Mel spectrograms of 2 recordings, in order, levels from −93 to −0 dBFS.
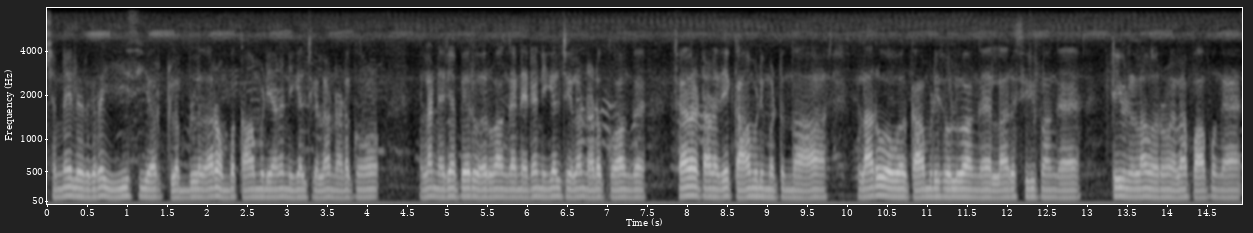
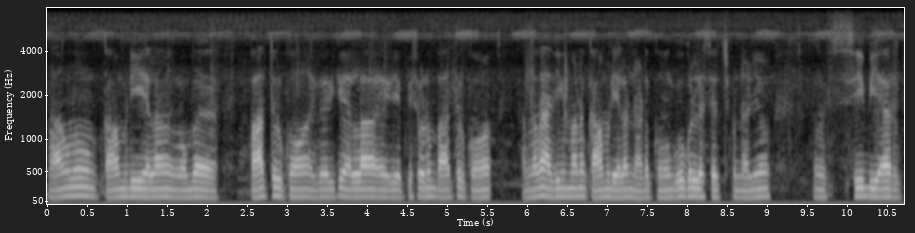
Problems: background sounds at intervals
